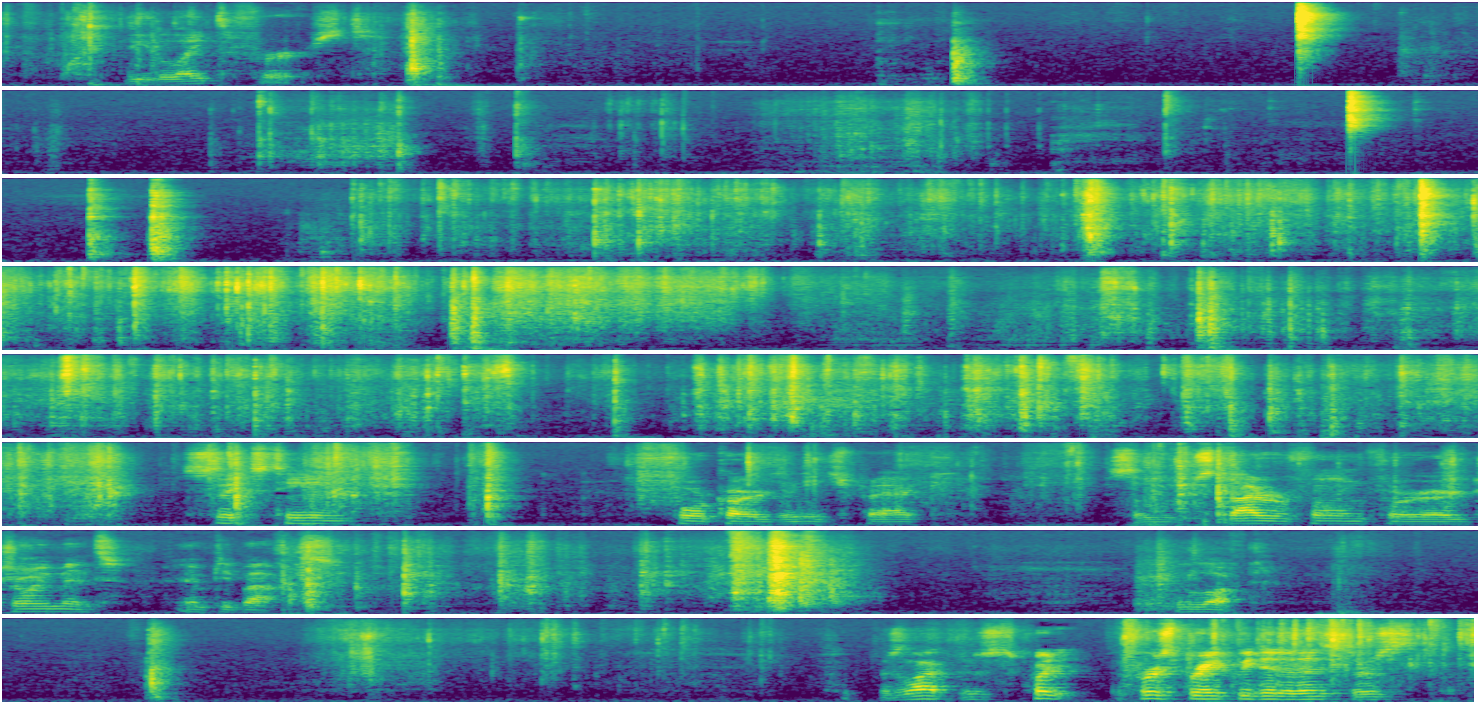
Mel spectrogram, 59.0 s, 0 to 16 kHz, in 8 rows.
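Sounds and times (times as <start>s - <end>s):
sharp snaps and clicks: 6.4s - 6.8s, 14.1s - 14.5s
plastic wrap crinkling and tearing: 16.4s - 43.2s, 53.2s - 55.6s, 57.2s - 59.0s.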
